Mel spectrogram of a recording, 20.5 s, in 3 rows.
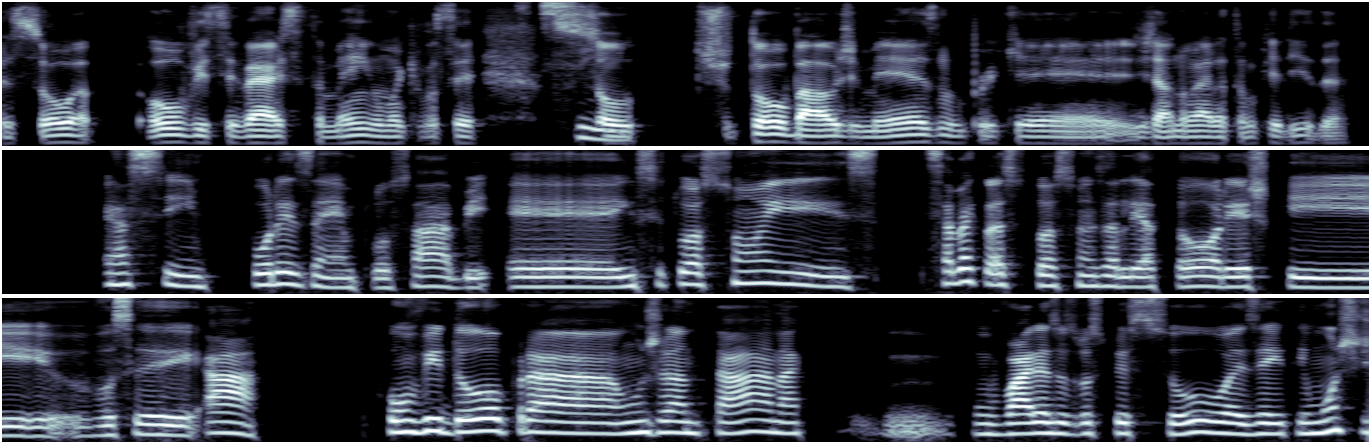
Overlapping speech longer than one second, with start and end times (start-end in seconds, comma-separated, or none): none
